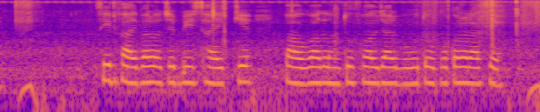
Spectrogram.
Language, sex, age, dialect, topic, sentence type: Bengali, female, 18-24, Jharkhandi, agriculture, statement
